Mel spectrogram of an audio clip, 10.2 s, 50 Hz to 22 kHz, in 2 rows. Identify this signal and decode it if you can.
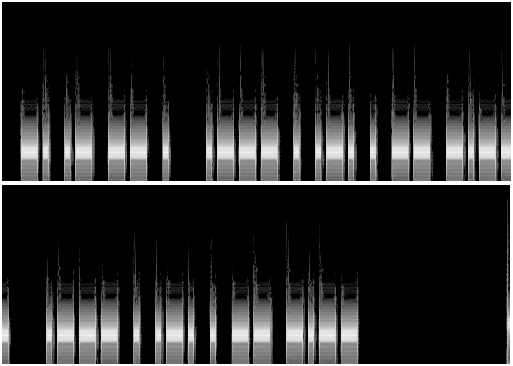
Morse code, heard as a keyed tone, about 22 wpm, 700 Hz. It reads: NAME JEREMY JEREMY
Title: Practice QSO - Exchange 1 - Beginning - 22wpm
